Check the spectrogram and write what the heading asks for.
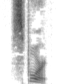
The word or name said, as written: sport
